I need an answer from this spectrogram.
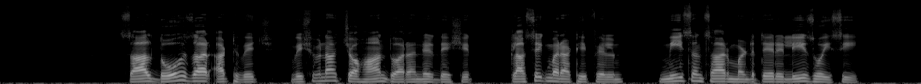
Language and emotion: Punjabi, neutral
